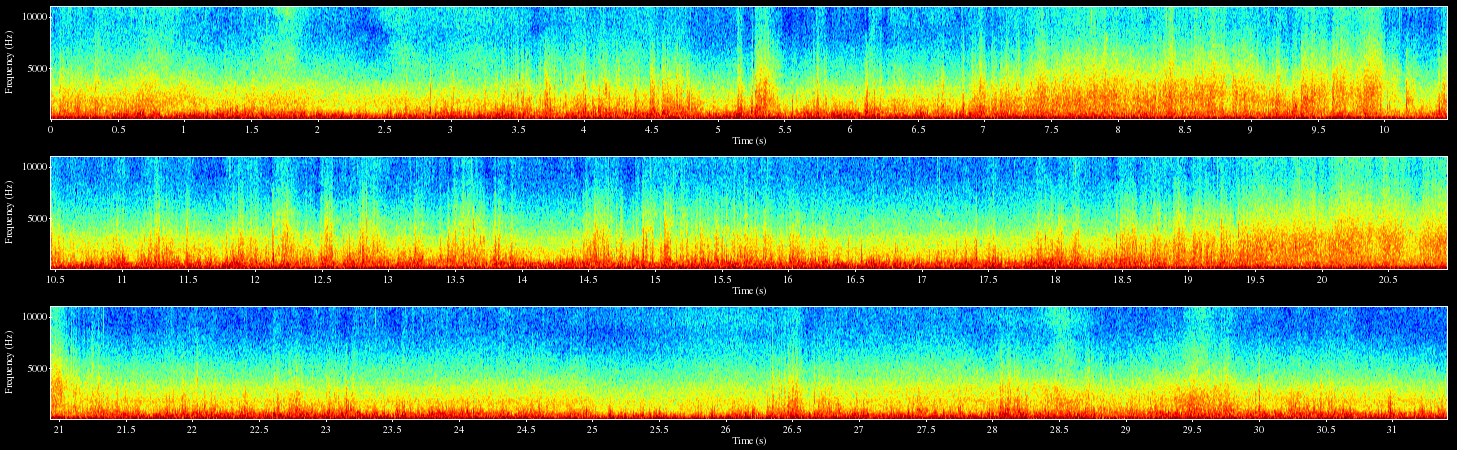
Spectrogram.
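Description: Wind buffeting the microphone of a camera mounted on the outside of a moving Tesla, a steady heavy rushing roar mixed with road noise from the car driving. The upper hiss eases a little after about twenty seconds.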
